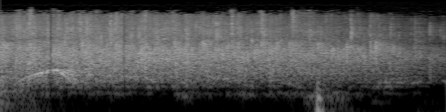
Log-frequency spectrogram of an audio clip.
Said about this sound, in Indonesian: tepuk tangan buat istri saya ya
